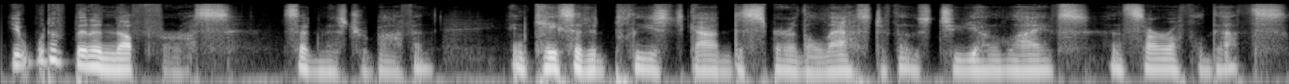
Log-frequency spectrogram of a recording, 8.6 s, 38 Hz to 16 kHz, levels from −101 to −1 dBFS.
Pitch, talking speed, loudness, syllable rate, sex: 110 Hz, 195 wpm, -23 LUFS, 4.8 syllables/s, male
